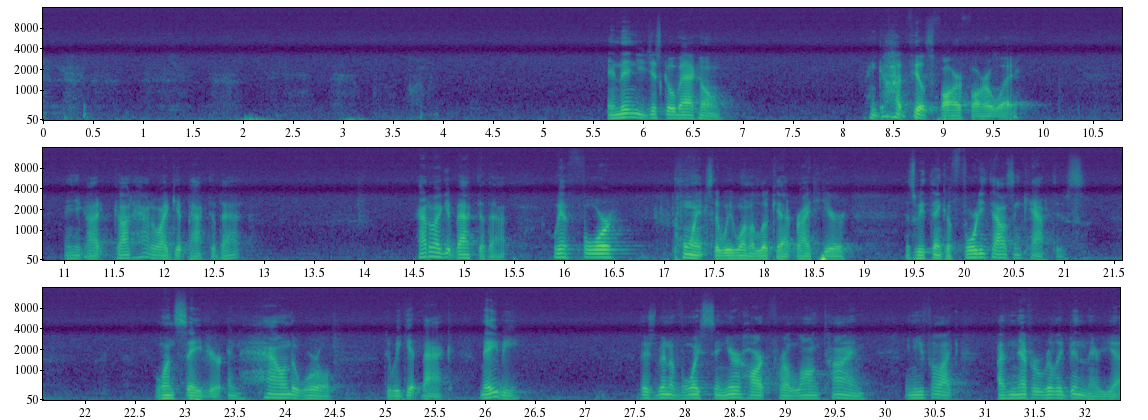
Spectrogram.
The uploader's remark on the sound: October 17th, 2021 at The Well, an Acts 29 and Converge Heartland Church in Hastings, NE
